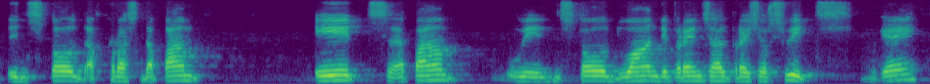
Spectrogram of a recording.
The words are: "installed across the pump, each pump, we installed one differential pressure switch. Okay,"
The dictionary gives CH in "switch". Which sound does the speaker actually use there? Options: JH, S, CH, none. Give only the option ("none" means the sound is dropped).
S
